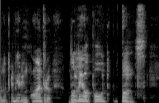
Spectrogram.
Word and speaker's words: Zunz: Corrigiram, inclusive, a minha pronúncia, né, na primeira aula. Então, Leopold Zunz, que foi um nome importante, o nome da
